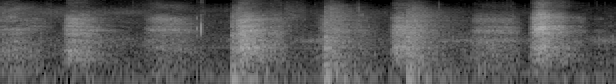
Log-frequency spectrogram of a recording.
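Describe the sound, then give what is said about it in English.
A series of muffled hammer blows, about seven strikes at an uneven pace, each a dull bang with a short echoing tail, heard alone against a faint background hiss: a neighbour next door hammering out a dent in his garage. “So I think that's him hammering out the dent in the garage.”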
